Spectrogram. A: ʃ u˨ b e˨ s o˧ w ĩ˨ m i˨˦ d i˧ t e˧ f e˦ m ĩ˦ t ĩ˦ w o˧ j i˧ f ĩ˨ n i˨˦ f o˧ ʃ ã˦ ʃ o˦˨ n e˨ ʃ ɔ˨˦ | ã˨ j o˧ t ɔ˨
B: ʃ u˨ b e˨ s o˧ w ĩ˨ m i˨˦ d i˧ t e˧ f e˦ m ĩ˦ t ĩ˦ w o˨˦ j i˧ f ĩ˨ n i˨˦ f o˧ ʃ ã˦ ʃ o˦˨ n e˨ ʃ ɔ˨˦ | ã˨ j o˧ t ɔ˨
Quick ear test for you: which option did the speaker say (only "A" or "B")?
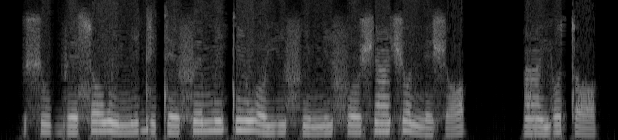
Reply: A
